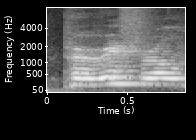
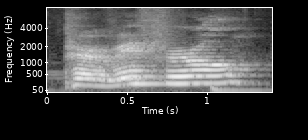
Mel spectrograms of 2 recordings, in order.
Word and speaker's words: peripheral: we're going to do peripheral vision now I'm pretty sure that proper way to pronounce this is peripheral but I say peripheral like I kind of skip the e peripheral and that's how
